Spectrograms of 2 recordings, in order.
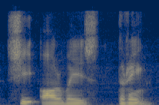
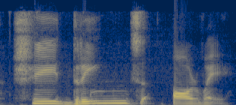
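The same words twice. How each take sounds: First: Said in the usual way. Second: Slow deliberate wrong example; wrong sentence. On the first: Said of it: "but we say". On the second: Shown as a demonstration. Teacher showing students the wrong position, slow and careful. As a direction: draw the mistake out slowly. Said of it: "we don't say".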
